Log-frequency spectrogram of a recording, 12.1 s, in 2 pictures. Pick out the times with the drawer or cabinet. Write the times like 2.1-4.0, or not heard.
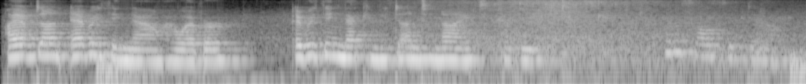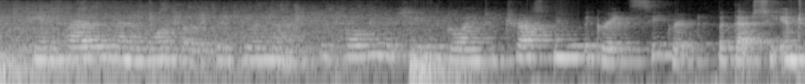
0.7-1.2, 5.9-6.4, 9.1-9.6.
